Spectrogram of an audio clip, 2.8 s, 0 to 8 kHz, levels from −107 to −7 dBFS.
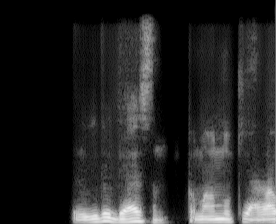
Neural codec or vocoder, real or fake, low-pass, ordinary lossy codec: codec, 16 kHz, 1 kbps, X-Codec, HuBERT features, trained on balanced general audio; fake; 7.2 kHz; none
